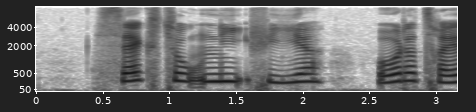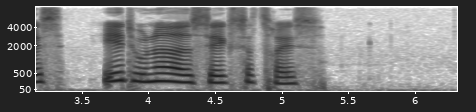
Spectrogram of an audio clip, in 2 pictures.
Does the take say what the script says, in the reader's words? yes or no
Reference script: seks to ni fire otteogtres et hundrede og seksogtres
yes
